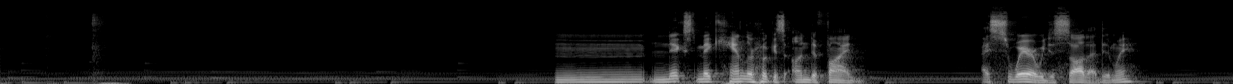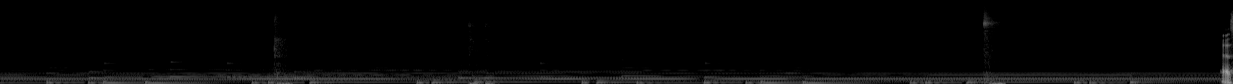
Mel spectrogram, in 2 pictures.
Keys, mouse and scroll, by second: 9.9 Escape, 10.7 click, 11.2 j.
